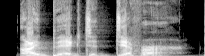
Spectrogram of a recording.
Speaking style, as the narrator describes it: Burf sneered

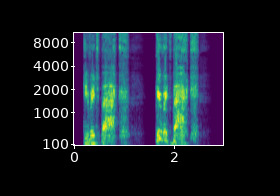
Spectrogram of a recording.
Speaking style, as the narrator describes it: Over the roar of the storm, I could hear the blue-robed one yelling to the green-robed one

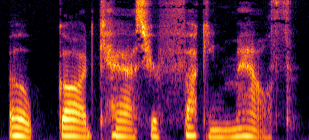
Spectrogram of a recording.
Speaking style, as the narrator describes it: he groaned

